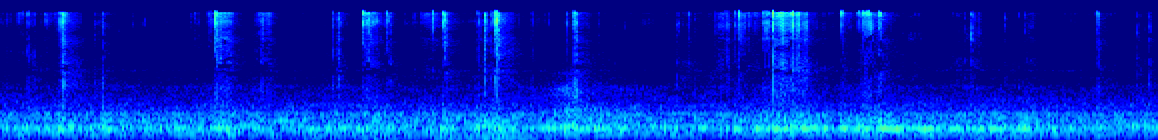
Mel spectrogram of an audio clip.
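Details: Quiet indoor room with scattered sharp snipping and rubbing clicks, like scissors being used, and no animal calls heard.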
